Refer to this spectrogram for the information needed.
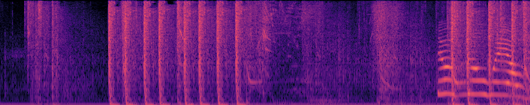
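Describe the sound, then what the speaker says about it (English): Gunfire from several Fortnite players, heard as rapid bursts of loud close shots in quick rhythmic volleys over a low hum, followed by scattered quieter noises and a voice shouting at the end. "Freaking all shoot at me at once"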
